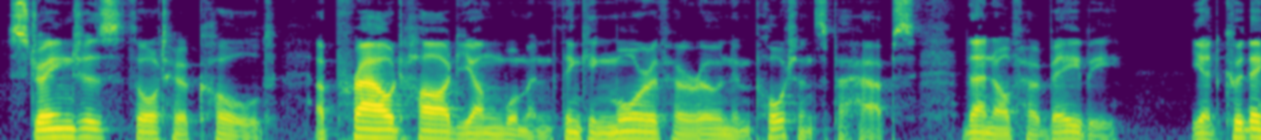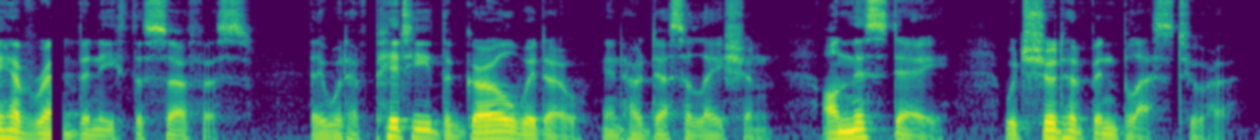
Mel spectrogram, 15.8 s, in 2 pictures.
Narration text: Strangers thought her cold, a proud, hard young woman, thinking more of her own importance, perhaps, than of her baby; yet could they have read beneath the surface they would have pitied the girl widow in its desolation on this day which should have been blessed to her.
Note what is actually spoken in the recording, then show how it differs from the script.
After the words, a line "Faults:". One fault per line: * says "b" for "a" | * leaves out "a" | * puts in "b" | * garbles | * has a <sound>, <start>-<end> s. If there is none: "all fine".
Strangers thought her cold, a proud, hard young woman, thinking more of her own importance, perhaps, than of her baby; yet could they have read beneath the surface they would have pitied the girl widow in her desolation on this day which should have been blessed to her.
Faults:
* has a dropout, 8.2-8.3 s
* says "her" for "its"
